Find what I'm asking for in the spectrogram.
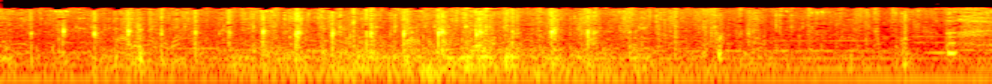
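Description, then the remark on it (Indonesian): A horse-drawn carriage clatters steadily along a rough, stony road, with irregular hoof clops and wooden creaks mixed with a constant rumbling roll, moderately loud, while a man holds the horse's reins. “Sementara itu kereta terus bergerak menyusuri jalanan berbatu.”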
